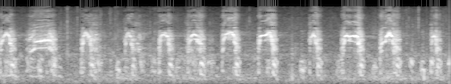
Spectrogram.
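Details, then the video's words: A chukar partridge gives harsh, clucking chuck notes in a fast, uneven run of about a dozen over four seconds, with no other sounds. "Keklik Sesi Yürek Hoplatıyor"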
